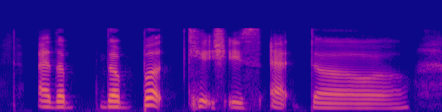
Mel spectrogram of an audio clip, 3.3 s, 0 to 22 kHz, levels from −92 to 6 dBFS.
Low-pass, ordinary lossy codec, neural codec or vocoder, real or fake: none; none; codec, 16 kHz, 2 kbps, X-Codec, WavLM features, trained on Multilingual LibriSpeech; fake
